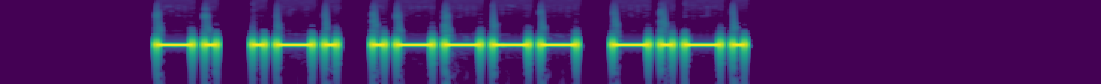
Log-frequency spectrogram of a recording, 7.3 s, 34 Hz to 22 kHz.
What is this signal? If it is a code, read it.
Morse code, heard as a keyed tone, about 15 wpm, 700 Hz. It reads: NR1C
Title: USA Call Signs - 4 Characters - Repeated 3x - 15wpm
